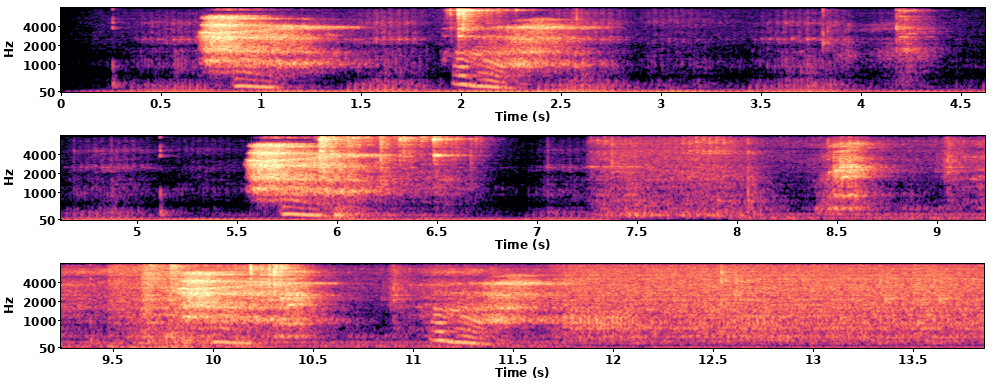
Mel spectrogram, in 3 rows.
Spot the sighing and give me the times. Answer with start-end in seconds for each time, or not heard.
0.2-2.8, 5.1-6.3, 9.3-11.9.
